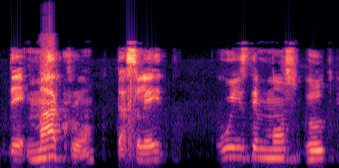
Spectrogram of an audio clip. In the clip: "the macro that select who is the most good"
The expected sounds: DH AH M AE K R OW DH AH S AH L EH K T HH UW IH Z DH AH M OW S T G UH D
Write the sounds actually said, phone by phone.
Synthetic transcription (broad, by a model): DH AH M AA K R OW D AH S L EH T HH UW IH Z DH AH M OW S T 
